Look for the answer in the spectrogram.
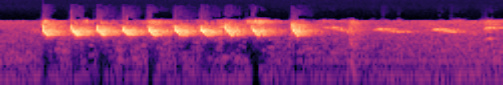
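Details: Cucak jenggot, a national champion songbird played to stir other birds to sing: a quick run of ten loud, falling notes at about three per second, fading into softer, thin whistles.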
